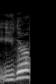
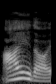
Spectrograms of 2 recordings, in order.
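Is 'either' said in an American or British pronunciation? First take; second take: American; British. First: It is said in a non-British, American pronunciation. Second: It is said in a British pronunciation.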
